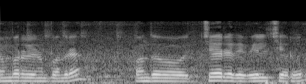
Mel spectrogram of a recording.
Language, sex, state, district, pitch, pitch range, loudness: Kannada, male, Karnataka, Koppal, 155 Hz, 150-160 Hz, -14 LUFS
